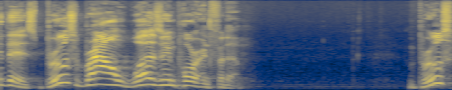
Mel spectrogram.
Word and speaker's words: Braun: So maybe Brown gets the minutes of, well, Brown that's spelled Braun.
